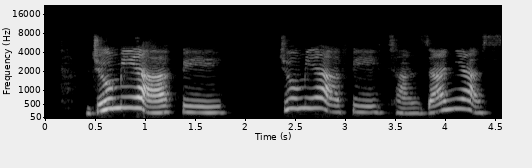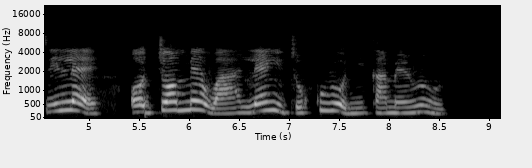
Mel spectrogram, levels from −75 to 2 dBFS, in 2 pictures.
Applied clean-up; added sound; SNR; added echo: neural mask model Resemble Enhance denoiser.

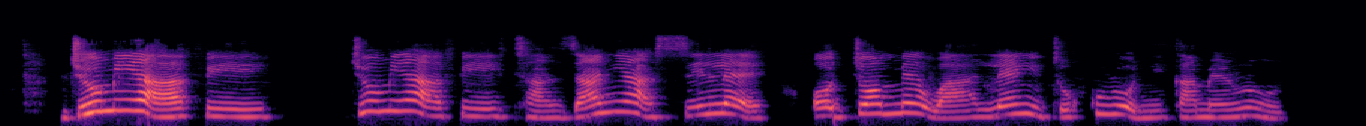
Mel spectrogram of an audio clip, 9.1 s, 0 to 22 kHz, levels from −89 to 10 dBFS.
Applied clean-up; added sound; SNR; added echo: none; none; none; none.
